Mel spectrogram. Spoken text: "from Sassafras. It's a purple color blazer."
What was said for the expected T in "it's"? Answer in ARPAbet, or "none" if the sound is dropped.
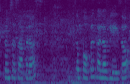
S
